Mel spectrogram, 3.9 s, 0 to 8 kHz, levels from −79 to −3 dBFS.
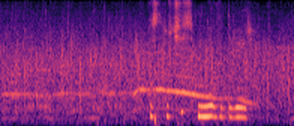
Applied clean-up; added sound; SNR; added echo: none; Applause; 2 dB; none.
